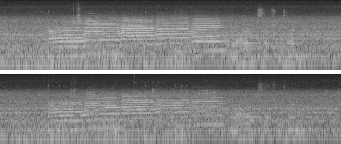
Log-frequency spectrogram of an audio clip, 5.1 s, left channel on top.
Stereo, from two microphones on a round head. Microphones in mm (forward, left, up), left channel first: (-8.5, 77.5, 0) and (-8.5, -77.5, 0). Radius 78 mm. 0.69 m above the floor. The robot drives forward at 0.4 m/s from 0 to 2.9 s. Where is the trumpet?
45° left (ahead or behind), 2.5 m; by 3.3 s 35° left (ahead or behind), 3.5 m.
